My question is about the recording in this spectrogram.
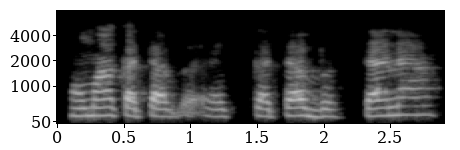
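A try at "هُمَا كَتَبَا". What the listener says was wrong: نو نو نو نو نو ابھی ہمیں سکون نہیں لے کر آنا ہے. ابھی سب لیٹرز کے اوپر فتح فتح چل رہے ہیں. کتبتا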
